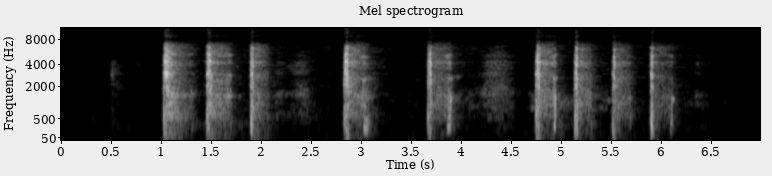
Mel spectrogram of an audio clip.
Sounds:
Cough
